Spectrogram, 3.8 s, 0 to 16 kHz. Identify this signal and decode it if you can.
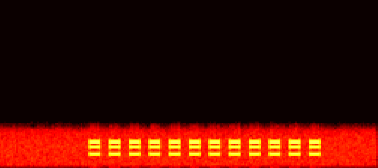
Telephone call progress tone (North American plan), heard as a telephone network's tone, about 1400, 2050, 2450, 2600 Hz, 0.1 s on and 0.1 s off. Off-hook warning tone.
